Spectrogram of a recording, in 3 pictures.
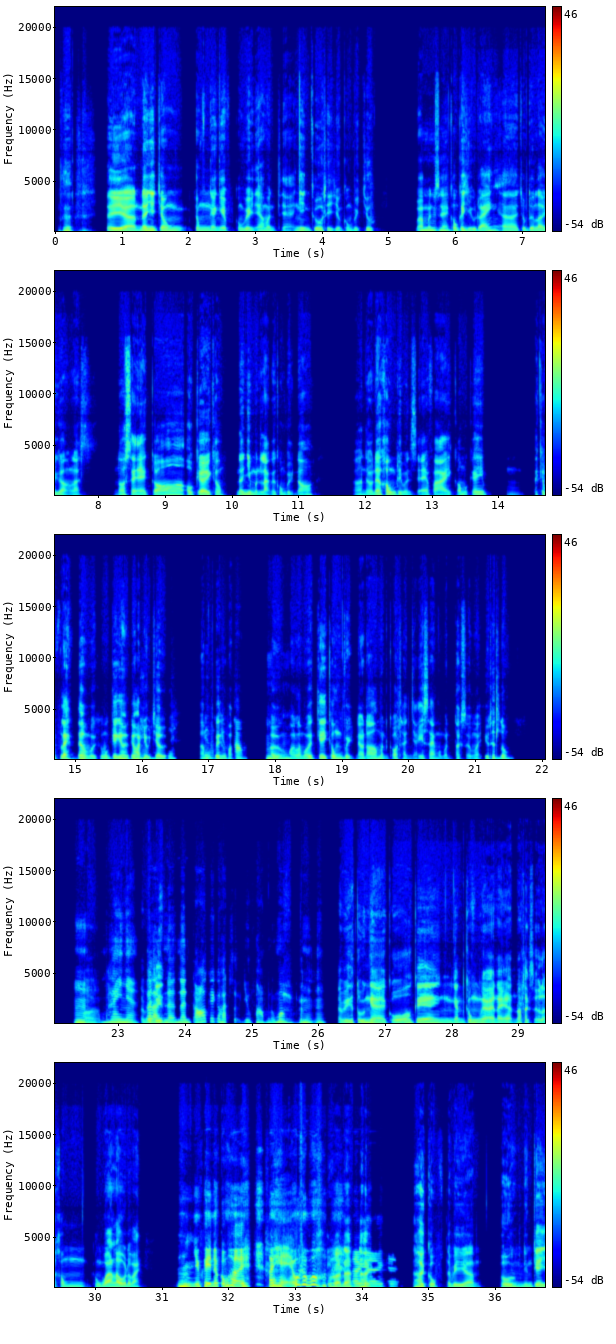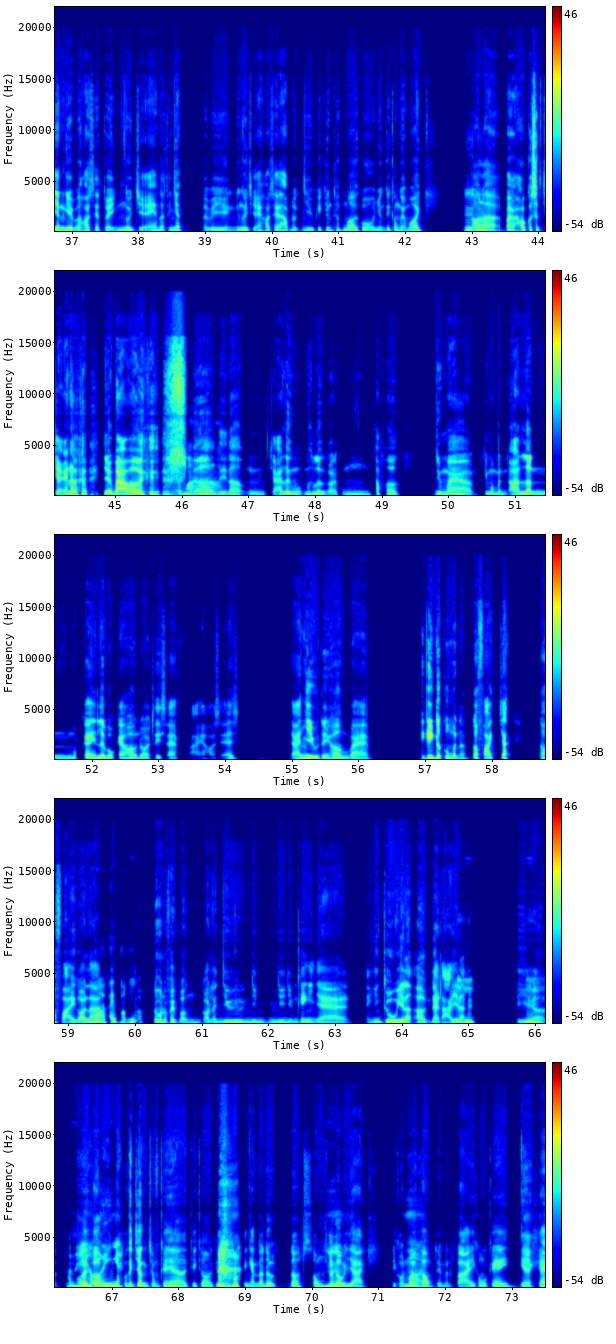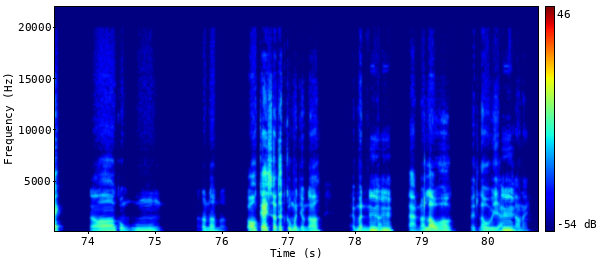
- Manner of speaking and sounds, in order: chuckle; other background noise; tapping; in English: "backup plan"; chuckle; laughing while speaking: "đúng hông?"; chuckle; in English: "level"; chuckle
- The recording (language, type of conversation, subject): Vietnamese, podcast, Bạn làm thế nào để biết mình đang đi đúng hướng?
